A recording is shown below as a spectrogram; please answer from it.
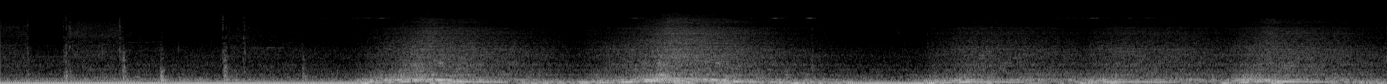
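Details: Diesel, cold start just after fitting a TD04 turbo: settles into an even, steady idle between a few quick blips of revs, no knocks or rattles, still a little smoke expected to clear; runs healthy.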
